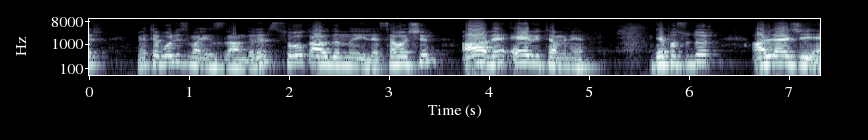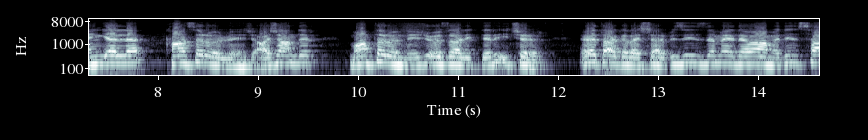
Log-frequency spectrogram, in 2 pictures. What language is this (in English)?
Turkish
